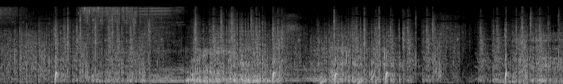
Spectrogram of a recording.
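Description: Cartoon pea shooters fire peas with quick popping game sounds.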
